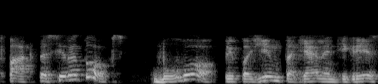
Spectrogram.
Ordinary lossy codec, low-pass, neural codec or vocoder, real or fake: AAC, 16 kbps; 7.2 kHz; none; real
